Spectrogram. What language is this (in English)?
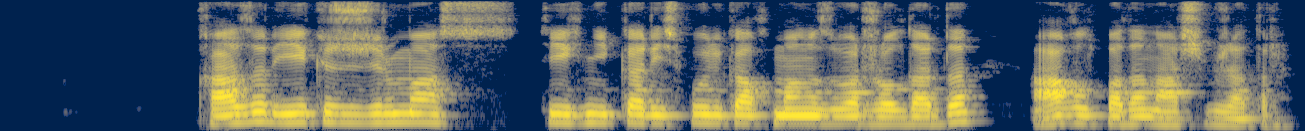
Kazakh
